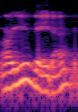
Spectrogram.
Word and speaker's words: ayurveda: term so i am certified at the counselor level so ayurveda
